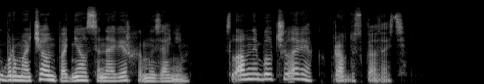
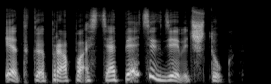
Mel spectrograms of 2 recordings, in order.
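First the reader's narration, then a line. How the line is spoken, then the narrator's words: Exclaimed. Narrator (Russian): воскликнула она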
